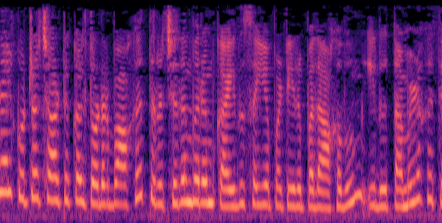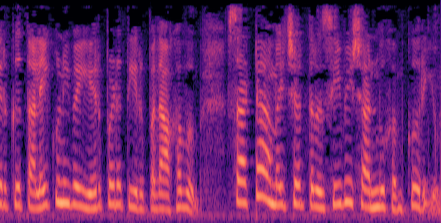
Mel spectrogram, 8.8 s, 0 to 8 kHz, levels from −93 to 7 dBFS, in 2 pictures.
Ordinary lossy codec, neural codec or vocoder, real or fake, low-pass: AAC, 48 kbps; none; real; 7.2 kHz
